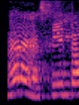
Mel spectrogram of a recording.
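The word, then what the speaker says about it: سين: মধ্যে পার্থক্য করিনটা হচ্ছে সিনটা হচ্ছে কি বলা যায় চিকন বলা যায় তুলনামূলক চিকন সদের উচ্চারণটা হচ্ছে সিনের চেয়ে মোটা সিন হচ্ছে তুলনামূলক চিকন উচ্চারণ তার সদ হচ্ছে কি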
